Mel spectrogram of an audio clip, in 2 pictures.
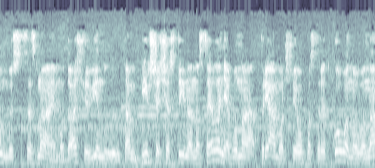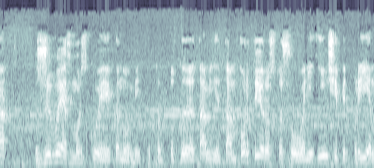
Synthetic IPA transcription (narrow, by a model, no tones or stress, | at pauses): mɪt̪sɛznɑjemɔd̪ɑʃt͡ʃɔʋʲint̪ɑmbʲilʲʃɐt͡ʃɐst̪ɪnɐnɐsɛlˠenʲːɐʋɔnɑpɾʲamɔt͡ʃɪɔpɔseɾɐd̪kɔʋɐnɐʋɔnɑ | ʒɪʋɛzmɔrsʲkɔjiekɔnɔmʲḭkɪt̪ɔp̚t̪ɔt̪ɑmt̪ɑmpɔrt̪ɪɾɔst̪ɐʃɔʋɐnʲiʔinʃipʲid̪̚pɾɪjɛm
